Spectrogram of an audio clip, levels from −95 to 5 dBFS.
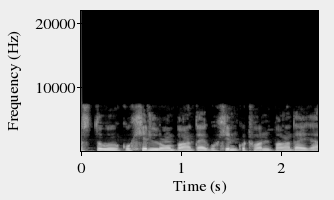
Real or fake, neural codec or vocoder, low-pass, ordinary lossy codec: real; none; 7.2 kHz; none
